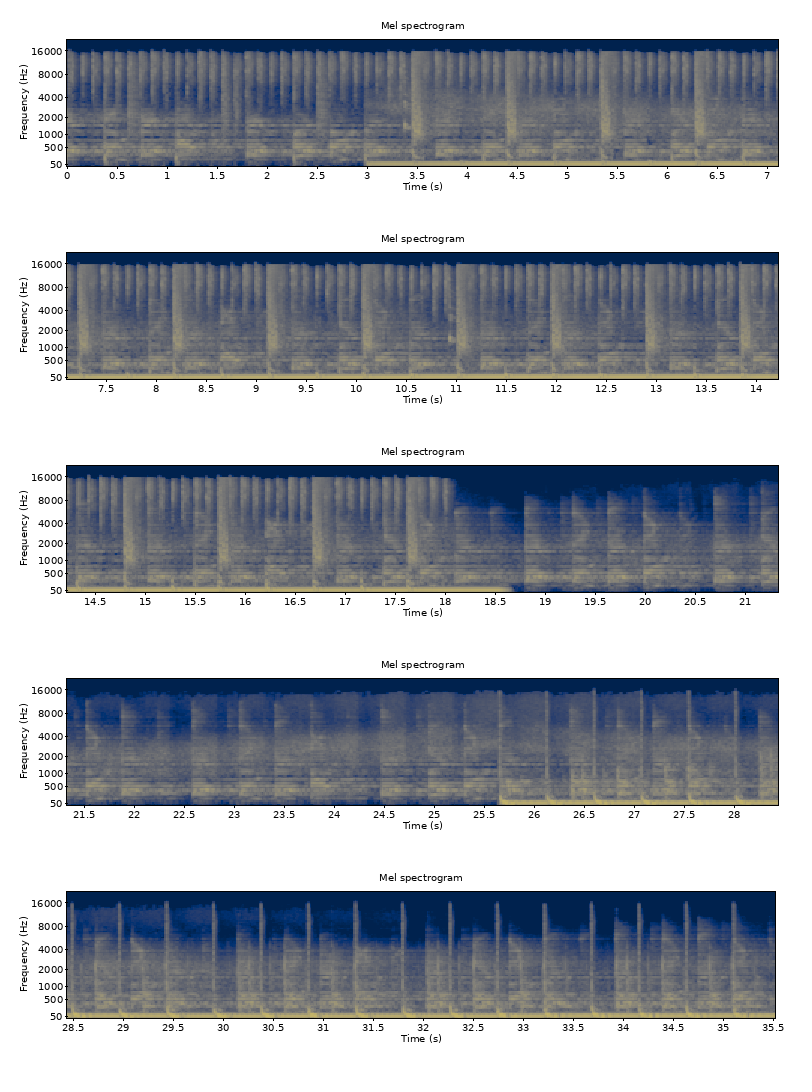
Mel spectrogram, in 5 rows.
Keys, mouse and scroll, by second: 0.3-0.9 middle drag, 0.9 click, 2.2 KP_7, 3.1-5.7 right drag, 5.7 KP_1, 7.4 shift+d, 10.9 middle click, 11.2 scroll down 2, 11.9 KP_7, 12.7 scroll up 1, 14.1 click, 15.8-18.9 drag, 19.0 scroll down 2, 19.2-21.4 middle drag, 21.4 scroll up 1, 22.0 KP_1, 22.6 scroll up 1, 23.2 shift+click, 25.0 shift+d, 29.1 scroll down 1, 29.3-31.2 middle drag, 31.2 shift+drag, 31.8 shift+click, 32.7 KP_7, 33.2-34.6 scroll down 4, 34.6-35.5 scroll up 1.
